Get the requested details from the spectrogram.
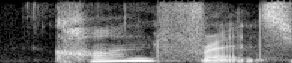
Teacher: We drop the middle ER so it's not conference, but just two syllables.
